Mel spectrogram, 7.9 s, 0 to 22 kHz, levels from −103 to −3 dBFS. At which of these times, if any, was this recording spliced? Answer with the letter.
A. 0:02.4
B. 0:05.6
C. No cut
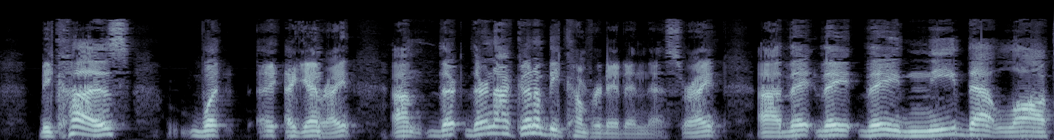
A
